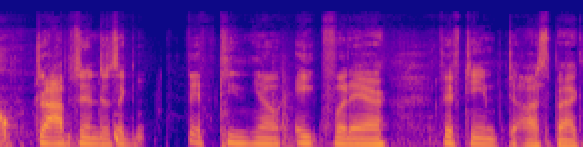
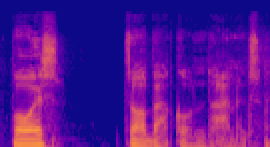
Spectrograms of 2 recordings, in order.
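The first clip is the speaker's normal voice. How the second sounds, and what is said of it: Deadpan delivery. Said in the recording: “deadpan.”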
